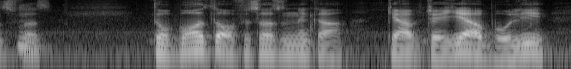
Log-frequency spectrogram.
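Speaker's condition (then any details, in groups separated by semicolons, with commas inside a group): Coma after road accident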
